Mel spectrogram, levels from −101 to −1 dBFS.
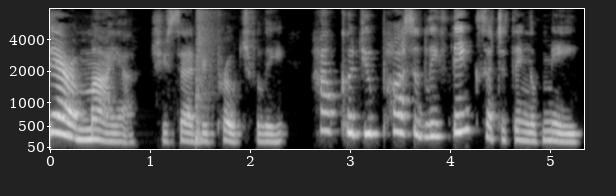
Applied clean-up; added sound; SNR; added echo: classical method spectral subtraction.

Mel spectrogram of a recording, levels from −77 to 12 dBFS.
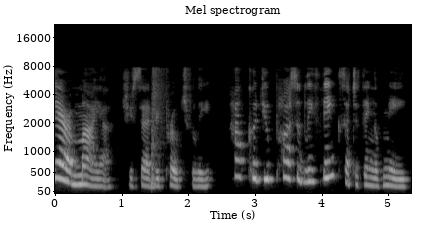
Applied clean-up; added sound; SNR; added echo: classical method log-MMSE.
